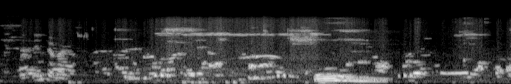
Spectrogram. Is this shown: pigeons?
yes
